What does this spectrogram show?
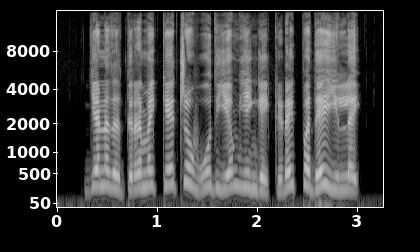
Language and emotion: Tamil, angry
